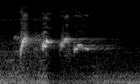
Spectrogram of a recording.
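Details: Red-whiskered bulbul training song: four bright, clear, whistled notes in quick succession, the last one trailing off downward.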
